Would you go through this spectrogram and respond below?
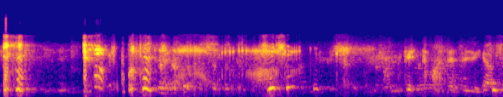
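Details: A child coughs, a few short, sharp coughs mixed with voiced, throaty sounds, in a small room with music playing.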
